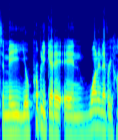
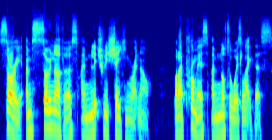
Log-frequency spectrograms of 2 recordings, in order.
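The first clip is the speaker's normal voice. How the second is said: ordinary talk, nothing marked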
